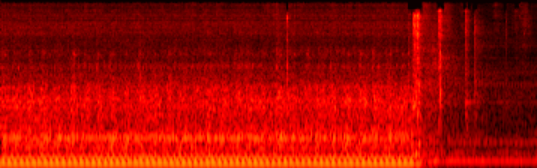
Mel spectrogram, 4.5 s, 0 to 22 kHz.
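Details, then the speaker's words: Monarch 10EE 30-inch lathe, first run after sitting about 20 years, threading with half nuts engaged: steady geared hum with even whir about four times a second, winding down at stop; normal, noisier threading thought due to more gears. "so like my other machine always noisier in threading i think there's more gears for it to go through"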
